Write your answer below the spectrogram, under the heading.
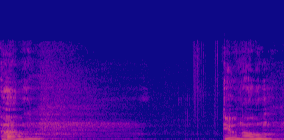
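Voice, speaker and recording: Audible room echo surrounds a man speaking at a very slow pace. His intonation is monotone and flat. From Transylvania, Romania. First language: Hungarian or Romanian (not English). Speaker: minister. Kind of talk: sermon. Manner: halting, many fillers and repetitions.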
